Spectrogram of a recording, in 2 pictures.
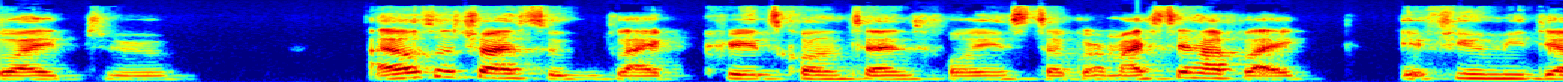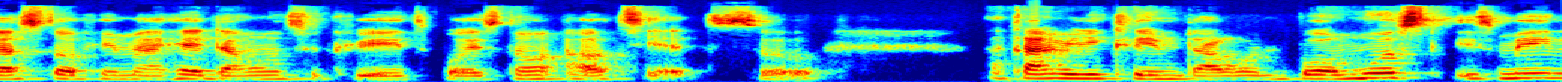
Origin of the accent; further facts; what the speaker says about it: Sapele, Delta, Nigeria; I'm actually sapele babe to the core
